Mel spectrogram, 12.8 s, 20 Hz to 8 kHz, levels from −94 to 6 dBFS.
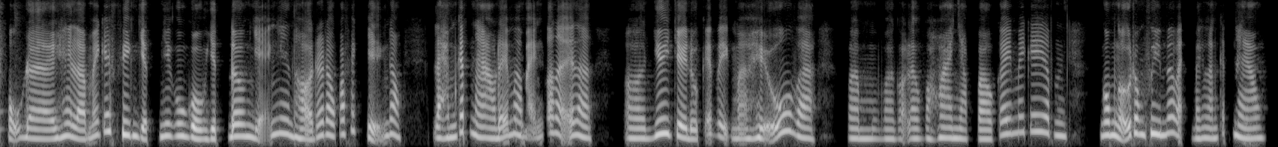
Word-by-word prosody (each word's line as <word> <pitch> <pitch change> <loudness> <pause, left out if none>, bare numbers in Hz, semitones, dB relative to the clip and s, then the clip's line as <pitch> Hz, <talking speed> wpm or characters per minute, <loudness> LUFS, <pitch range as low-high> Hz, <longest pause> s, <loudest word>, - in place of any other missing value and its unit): phụ 195 0 -3
đề 195 -2 +1
hay 235 +3 +2
là 185 -2 +4
mấy 245 +6 -2
cái 345 +4 +1
phiên 270 -7 +2
dịch 190 - 0
như 245 +1 +1
Google 230 -7 +4
dịch 190 0 +1
đơn 240 -1 +4
giản 270 +9 -2
như 300 -2 0
thời 210 -5 +2
đó 250 - 0
đâu 270 -1 +2
có 285 - -1
phát 350 +3 -9
triển 225 +3 -1
đâu, 280 -2 0 0.3
làm 215 +1 +1
cách 330 +4 0
nào 215 -8 +1
để 205 - +2
mà 275 -1 0
bạn 240 - -5
có - - -2
thể 275 -3 0
là, 245 -5 +1 0.3
ờ, 200 -2 0
duy 295 +4 +5
trì 235 -5 +4
được 185 -1 -2
cái - - -5
việc 230 -5 -4
mà 200 +1 -3
hiểu 215 - +2
và 215 -9 0 0.3
và 200 -1 -1 0.2
và, 195 0 -4
gọi 185 -1 -10
là, 200 0 -3
và 200 0 -6
hòa 215 +2 -1
nhập 195 -2 -1
vào 190 -1 0
cái 275 +10 -3
mấy 320 +2 -6
cái, 340 0 -2
ưm, 270 -5 -2 0.4
ngôn 265 0 +4
ngữ - - +4
trong 295 -3 +3
phim 285 -2 +4
đó 310 - 0
bạn? - - -2
Bạn 200 0 -4
làm 205 -1 -2
cách 220 - -18
nào? 210 -4 0
230 Hz, 285 wpm, -23 LUFS, 200-270 Hz, 0.4 s, duy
